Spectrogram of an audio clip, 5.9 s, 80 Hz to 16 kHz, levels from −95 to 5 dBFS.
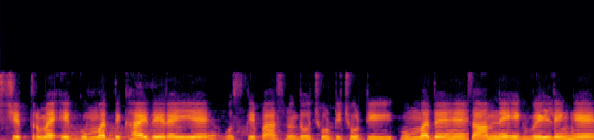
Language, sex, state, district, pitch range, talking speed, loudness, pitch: Hindi, female, Uttar Pradesh, Varanasi, 210-235 Hz, 200 wpm, -17 LUFS, 225 Hz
